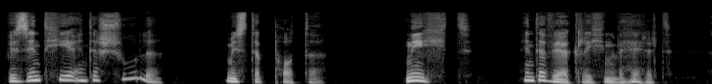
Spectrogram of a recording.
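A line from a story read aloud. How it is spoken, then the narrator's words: Said gently. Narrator (German): sagte sanft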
